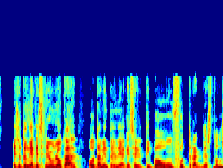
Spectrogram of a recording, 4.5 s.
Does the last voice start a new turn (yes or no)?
yes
